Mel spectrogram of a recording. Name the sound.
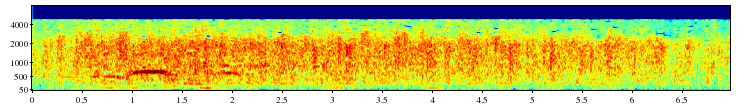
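audience applause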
